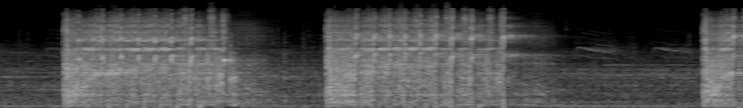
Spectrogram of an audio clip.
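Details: Vintage snowblower engine, flywheel just refitted, auger unexpectedly engaged: bursts into a harsh, ragged run for about a second at a time then dies back; rough running, cause unclear.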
